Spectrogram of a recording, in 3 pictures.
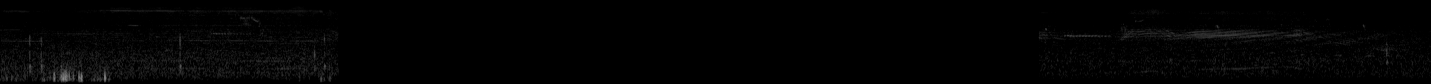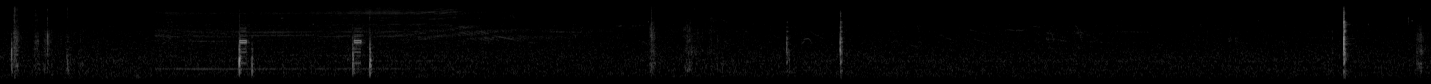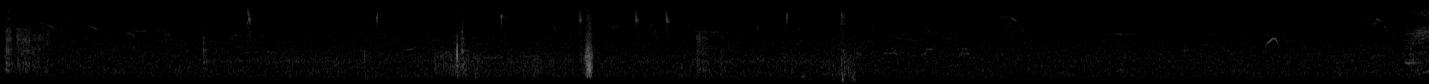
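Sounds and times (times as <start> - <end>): faint high whine: 0.0 - 3.4, 15.1 - 42.9
outdoor background hiss: 0.0 - 3.4, 10.4 - 42.9.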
